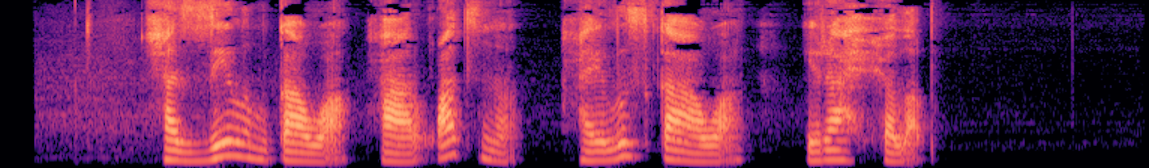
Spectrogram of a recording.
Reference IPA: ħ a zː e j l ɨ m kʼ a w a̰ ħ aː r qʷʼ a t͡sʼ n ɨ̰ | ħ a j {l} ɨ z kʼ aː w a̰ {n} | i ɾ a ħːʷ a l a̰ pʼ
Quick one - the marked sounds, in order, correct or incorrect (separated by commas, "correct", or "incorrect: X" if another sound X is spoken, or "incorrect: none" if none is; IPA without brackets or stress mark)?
correct, incorrect: none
